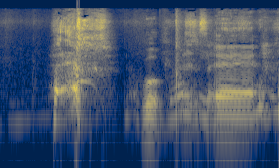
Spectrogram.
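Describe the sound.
A single sharp sneeze bursts out loudly, then people talk in the moments after it.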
